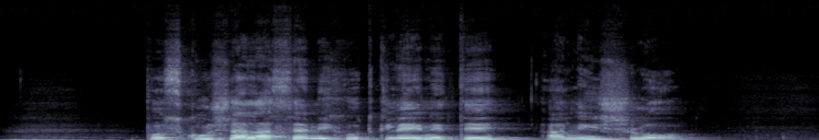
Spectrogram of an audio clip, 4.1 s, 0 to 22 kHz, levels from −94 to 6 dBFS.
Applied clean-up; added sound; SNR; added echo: none; none; none; none.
